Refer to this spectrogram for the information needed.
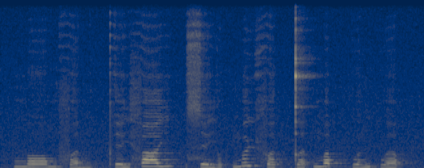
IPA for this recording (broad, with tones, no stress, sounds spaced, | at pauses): ŋ ɔː˧ m f ɐ˨˩ n | pʰ e˨ j f aː˥ j | s e˨˩ j ʊ˨ k̚ m ɵ˥ ɥ f ɐ˨ k̚ t̪ ɐ˨˥ t̚ m ɐ˥ p̚ kʷ ɐ˨˥ ŋ kʷ ɐ˨˥ p̚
